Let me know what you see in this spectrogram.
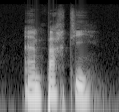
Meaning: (adjective) 1. divided into two equal parts vertically, per pale; said of an escutcheon 2. drunk; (noun) 1. party 2. parti 3. course of action; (verb) past participle of partir
- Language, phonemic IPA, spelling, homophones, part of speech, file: French, /paʁ.ti/, parti, partie / partis / parties, adjective / noun / verb, Fr-parti.ogg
